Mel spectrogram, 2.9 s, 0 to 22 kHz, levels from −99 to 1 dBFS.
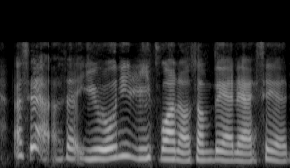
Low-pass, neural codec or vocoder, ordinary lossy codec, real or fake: none; codec, 16 kHz, 2 kbps, FreqCodec, larger model; none; fake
